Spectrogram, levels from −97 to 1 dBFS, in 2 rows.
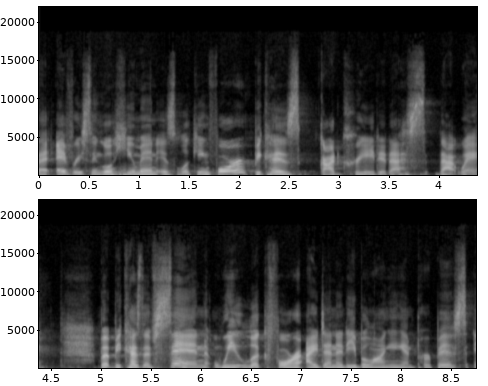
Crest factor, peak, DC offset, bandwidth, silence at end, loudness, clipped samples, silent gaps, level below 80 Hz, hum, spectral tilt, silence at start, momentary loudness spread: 24 dB; -8 dBFS; under 0.1%; 17.5 kHz; 0 s; -31 LUFS; under 0.1%; none; -78 dBFS; none; -3 dB/octave; 0 s; 10 LU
